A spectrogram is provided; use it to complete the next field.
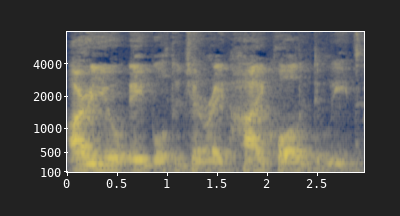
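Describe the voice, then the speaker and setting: Audible room echo surrounds a man with a non-native accent. He speaks at a medium pitch and a moderate pace. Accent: foreign accent, non-native English. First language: not English. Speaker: marketing agency owner, business coach. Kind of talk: talking-head business advice. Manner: casual, direct.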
